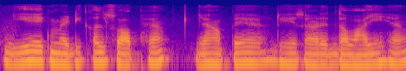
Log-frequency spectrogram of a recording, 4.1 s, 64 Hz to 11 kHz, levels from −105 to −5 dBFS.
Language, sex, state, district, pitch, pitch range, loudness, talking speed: Hindi, male, Bihar, Madhepura, 120 Hz, 115-130 Hz, -36 LUFS, 160 wpm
